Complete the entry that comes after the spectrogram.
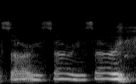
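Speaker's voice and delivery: high, hammed-up sorry to the pumpkin; mock apology. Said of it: "the whole time I was like".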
